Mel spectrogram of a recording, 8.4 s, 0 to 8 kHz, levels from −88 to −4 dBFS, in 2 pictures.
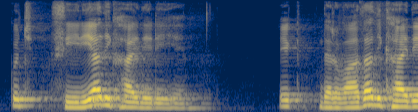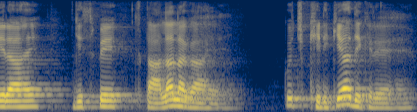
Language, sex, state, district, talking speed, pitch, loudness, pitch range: Hindi, male, Bihar, Kishanganj, 160 wpm, 145 Hz, -18 LUFS, 125-160 Hz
